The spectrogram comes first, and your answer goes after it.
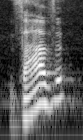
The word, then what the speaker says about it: Vav: Et donc, la prononciation du lettre Vav en hébreu, selon la prononciation de Abraham et Moshe, on le prononce V, mais pas W ou OU, comme avec certains, c'est directement V.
